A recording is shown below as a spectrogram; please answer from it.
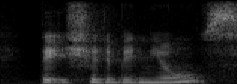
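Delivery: whispering in character. Whispering an aside to Snick in character: whispering in character. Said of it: "I whisper to Snick".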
